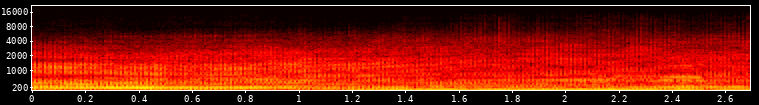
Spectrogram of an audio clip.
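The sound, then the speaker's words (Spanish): A loud motorcycle engine roars, a steady, throaty drone whose pitch shifts slightly partway through as it goes by. No one speaks over it. “Fuerte la moto.”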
